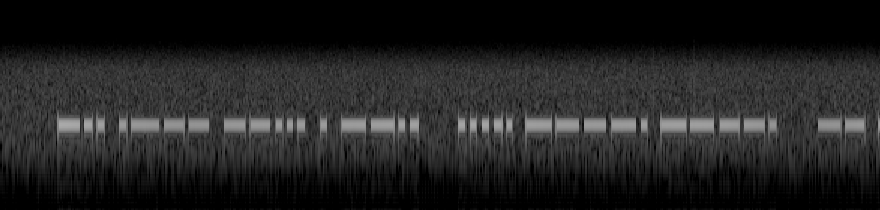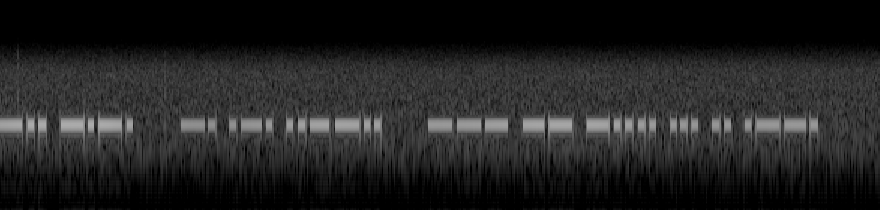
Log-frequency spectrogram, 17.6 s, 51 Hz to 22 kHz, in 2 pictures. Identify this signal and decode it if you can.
Morse code, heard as a keyed tone, hand-sent with a straight key, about 21 wpm, 610 Hz, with fading. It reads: DJ7EZ 599 MDC NR? OM6SIP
